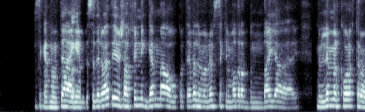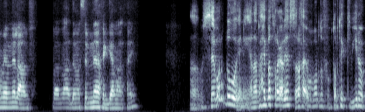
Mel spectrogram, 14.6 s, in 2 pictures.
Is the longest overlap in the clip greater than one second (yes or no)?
no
